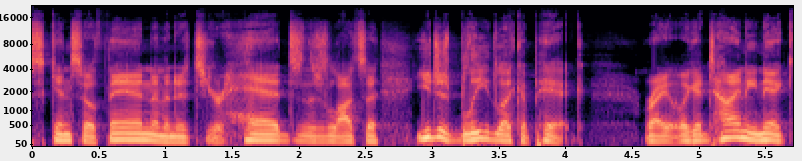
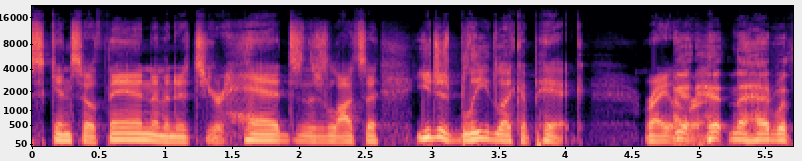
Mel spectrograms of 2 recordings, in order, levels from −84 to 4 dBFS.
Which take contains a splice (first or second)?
second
